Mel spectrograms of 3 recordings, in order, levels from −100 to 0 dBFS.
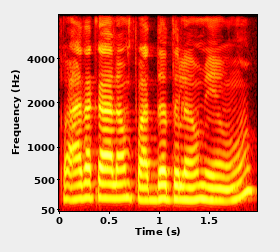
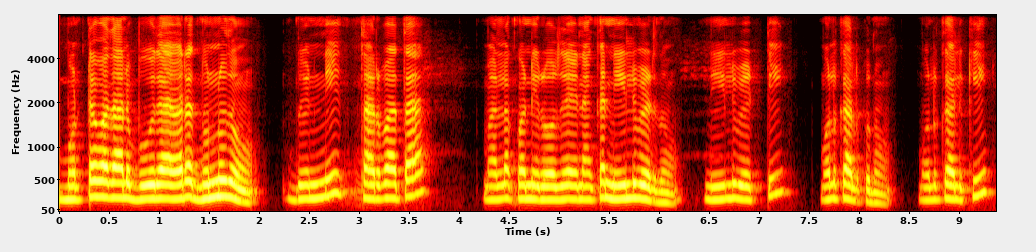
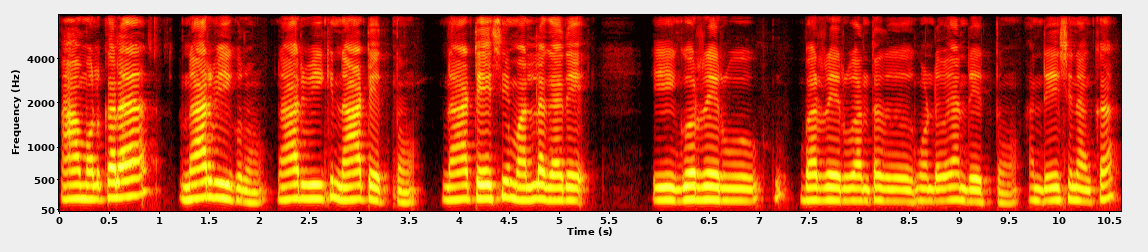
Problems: none marked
